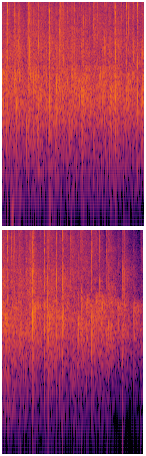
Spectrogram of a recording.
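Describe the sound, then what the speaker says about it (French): An assembly at a colloquium applauds warmly, steady crowded clapping filling the room for several seconds before easing off at the end. "je demande à l'Assemblée d'applaudir une nouvelle fois Monseigneur Villemin"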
